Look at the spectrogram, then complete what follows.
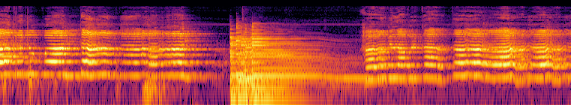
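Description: A female soloist singing a Malay song in long held, wavering notes over keyboard accompaniment. About halfway a loud, low chord enters suddenly and fades over a couple of seconds, then the solo voice comes back in.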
